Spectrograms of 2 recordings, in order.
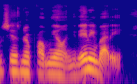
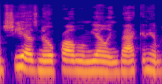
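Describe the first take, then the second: First: Quick, softer throwaway rattle; fast aside. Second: Said in the usual way. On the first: Real, not acted. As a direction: rush it out under the breath like an afterthought.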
